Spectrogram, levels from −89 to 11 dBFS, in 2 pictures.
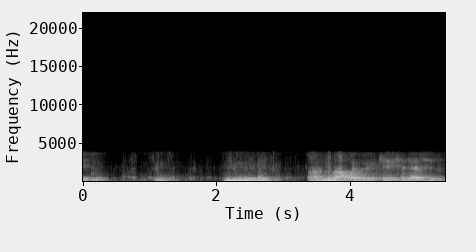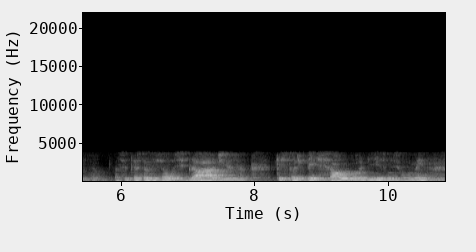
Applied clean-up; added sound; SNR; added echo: neural separator model SepFormer DNS4.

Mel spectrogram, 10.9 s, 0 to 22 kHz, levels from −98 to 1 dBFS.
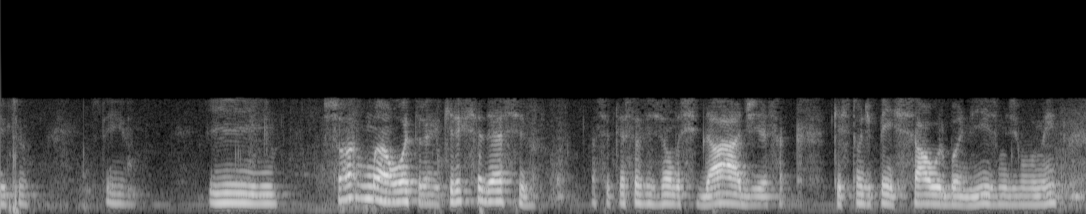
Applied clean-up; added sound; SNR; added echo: none; none; none; none.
